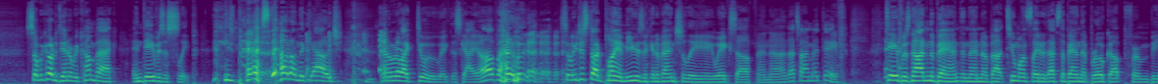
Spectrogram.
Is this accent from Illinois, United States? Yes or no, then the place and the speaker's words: no; Plainview, New York, United States; I'm from Plainview. These guys are from Levittown.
